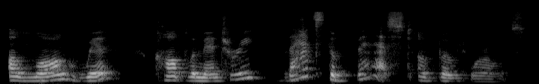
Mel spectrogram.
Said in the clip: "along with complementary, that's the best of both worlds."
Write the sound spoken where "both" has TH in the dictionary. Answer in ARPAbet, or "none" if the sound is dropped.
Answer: TH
